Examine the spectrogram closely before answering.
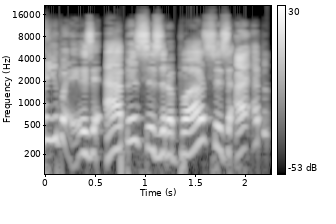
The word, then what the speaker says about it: Abbas: Abbas. Abbas. Okay. That it would be every day because I'm the top of the attendance. It'd be like, how do you? Is it Abbas?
